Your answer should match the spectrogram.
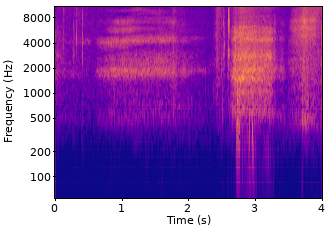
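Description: A person breathing in twice through the nose to catch a scent, the smell of mint. The first breath is soft, about a second in, and a louder, longer one follows about two and a half seconds in.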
